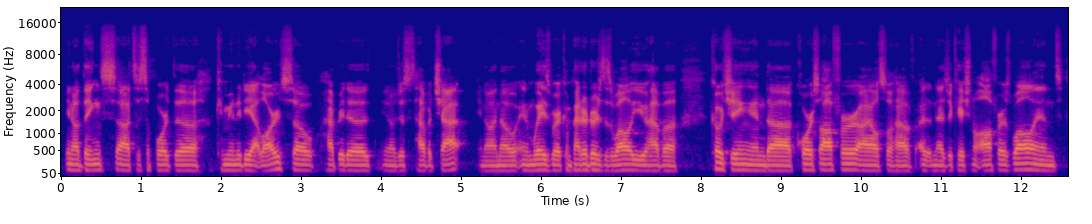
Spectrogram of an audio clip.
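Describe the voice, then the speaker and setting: A man's voice: low voice, level tone, brisk, clean tone. A man guest on a casual podcast, talking hesitantly with many filler words.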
